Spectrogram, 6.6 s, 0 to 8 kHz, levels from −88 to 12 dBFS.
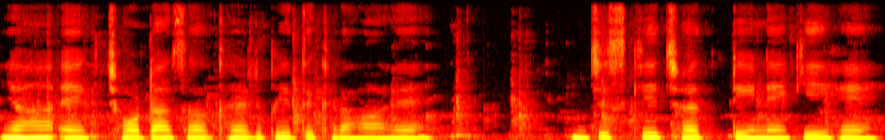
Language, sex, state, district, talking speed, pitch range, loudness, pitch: Hindi, female, Arunachal Pradesh, Lower Dibang Valley, 125 wpm, 200-215 Hz, -14 LUFS, 205 Hz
